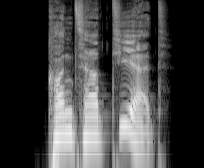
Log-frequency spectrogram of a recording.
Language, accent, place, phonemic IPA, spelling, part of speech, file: German, Germany, Berlin, /kɔnt͡sɛʁˈtiːɐ̯t/, konzertiert, verb / adjective, De-konzertiert.ogg
- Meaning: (verb) past participle of konzertieren; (adjective) concerted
